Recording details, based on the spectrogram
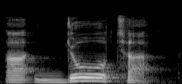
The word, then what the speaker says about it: daughter: allora, io vi dico come è pronunciato, perché lascia perdere come è scritta. Daughter. Come porta do. Non pronunciando le R finali.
